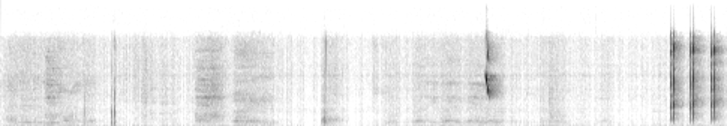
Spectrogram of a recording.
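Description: A Javan myna gives sharp clicks, a high squeaky whistle and a quick burst of three harsh notes, mixed with low murmuring, voice-like phrases in a small room.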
